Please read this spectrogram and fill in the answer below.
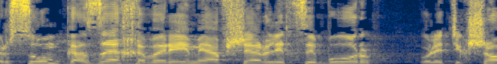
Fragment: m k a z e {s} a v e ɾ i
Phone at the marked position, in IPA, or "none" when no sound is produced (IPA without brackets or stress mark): χ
